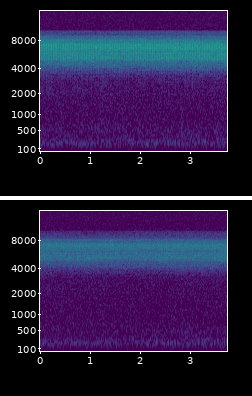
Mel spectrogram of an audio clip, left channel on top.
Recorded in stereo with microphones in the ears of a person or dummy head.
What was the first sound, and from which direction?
An insect, 45° left (ahead or behind).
